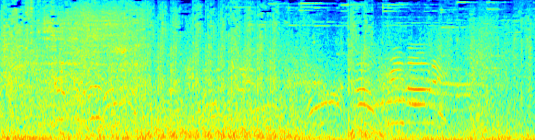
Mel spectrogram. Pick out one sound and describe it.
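Rapid gunshots fire in a burst.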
